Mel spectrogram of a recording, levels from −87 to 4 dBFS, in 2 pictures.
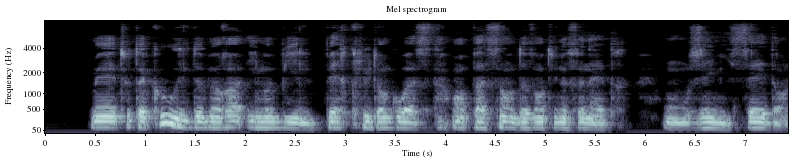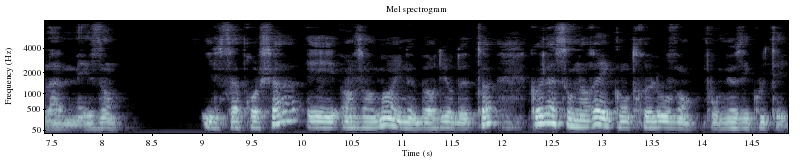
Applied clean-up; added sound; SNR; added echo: none; none; none; reverberation time 0.2 s.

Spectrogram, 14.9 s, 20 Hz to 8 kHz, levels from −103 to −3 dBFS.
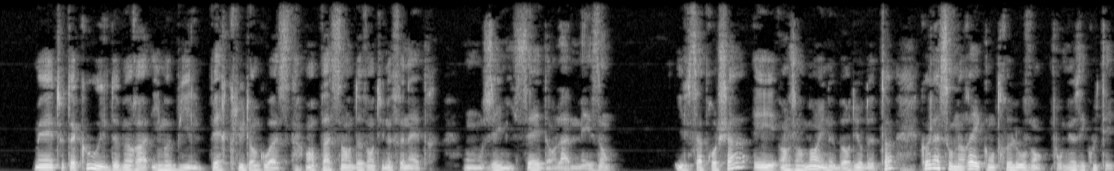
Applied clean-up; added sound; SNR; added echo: none; none; none; none.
